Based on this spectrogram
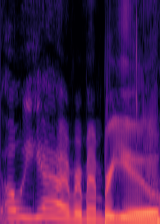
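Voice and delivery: lightly voiced sugary greeting; a hint of the wife, high and bright-faked politeness; mock polite wife.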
